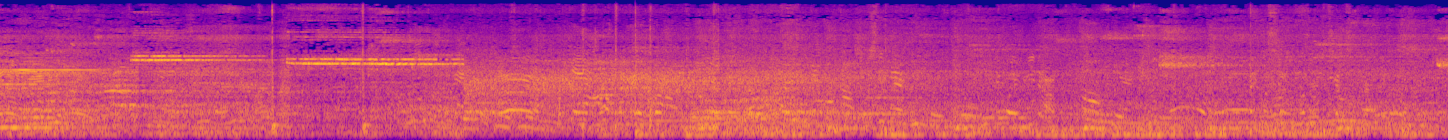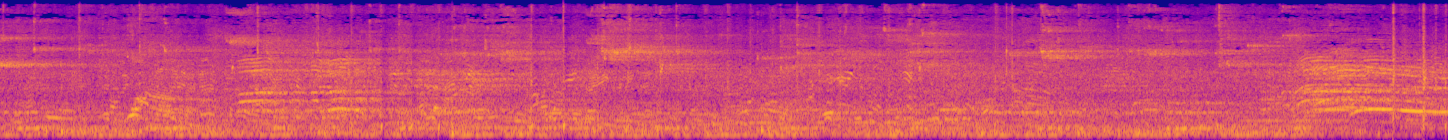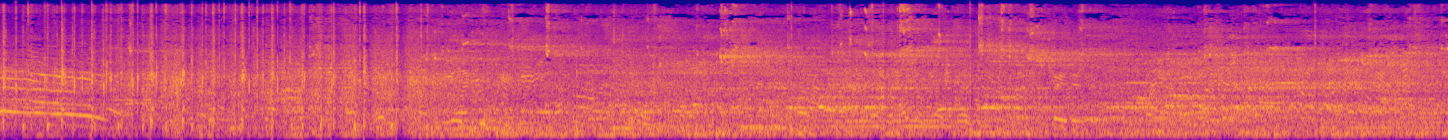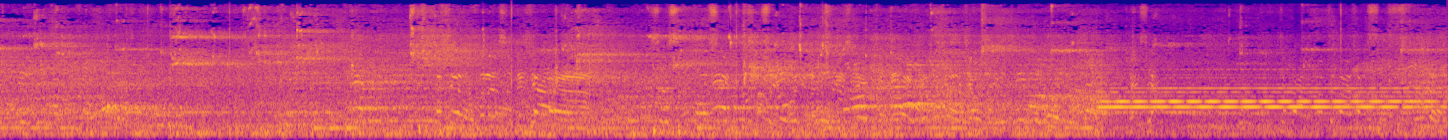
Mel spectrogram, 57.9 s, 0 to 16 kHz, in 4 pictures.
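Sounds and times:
spectators' voices: 0:00.0 - 0:57.9
players calling: 0:09.8 - 0:57.9.

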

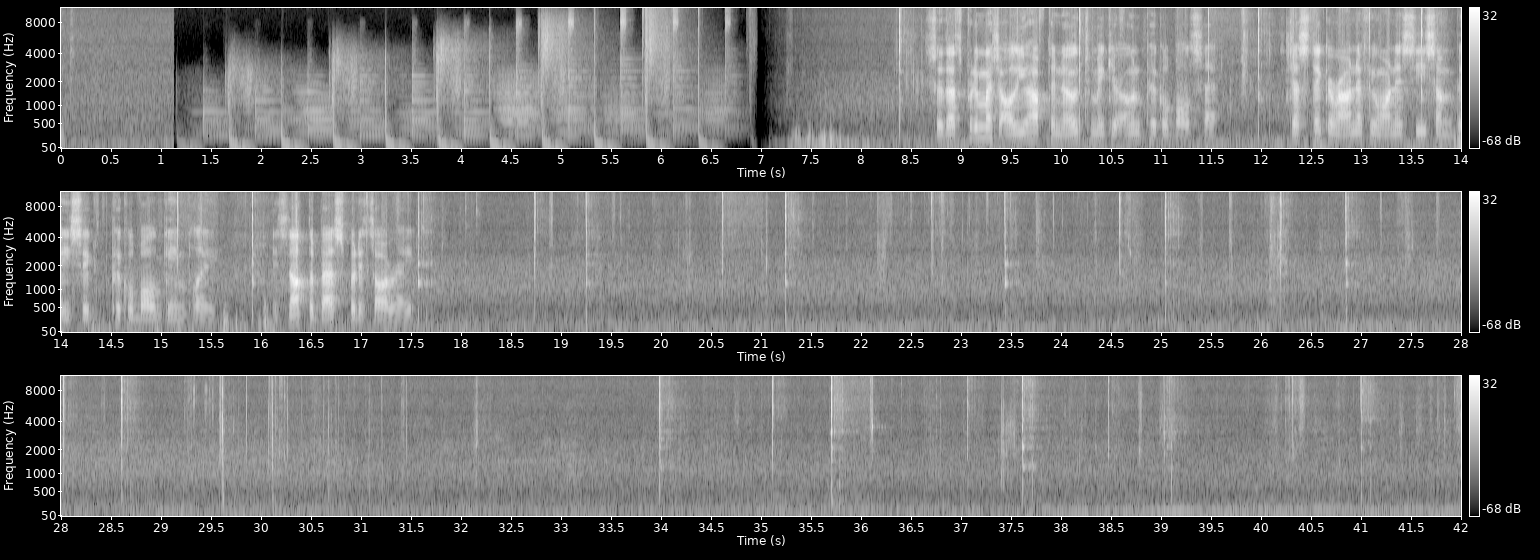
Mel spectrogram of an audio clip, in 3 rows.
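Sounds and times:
wind rumble on microphone: 0:07.1 - 0:08.9, 0:11.6 - 0:16.3
ball bouncing on asphalt: 0:08.3 - 0:08.7, 0:09.4 - 0:32.3, 0:33.7 - 0:39.4, 0:40.1 - 0:42.0
paddles striking ball: 0:09.5 - 0:19.7, 0:20.5 - 0:21.6, 0:22.3 - 0:30.8, 0:33.9 - 0:34.3, 0:40.3 - 0:41.2.

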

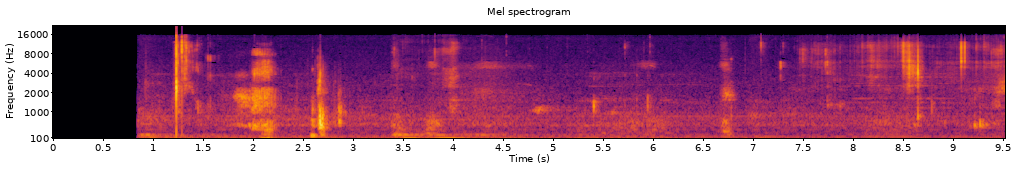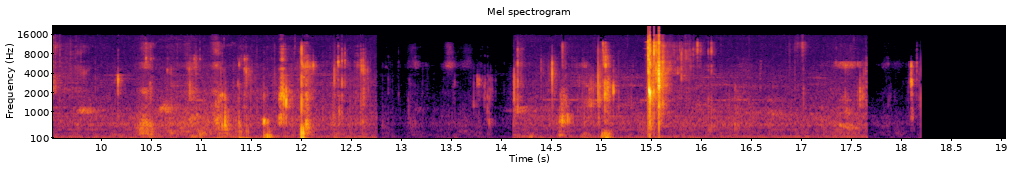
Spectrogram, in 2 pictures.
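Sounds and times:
close chewing with mouth smacks: 0:06.8 - 0:18.2.

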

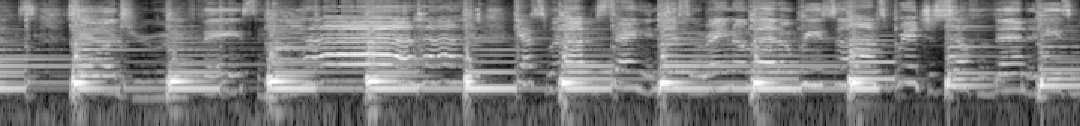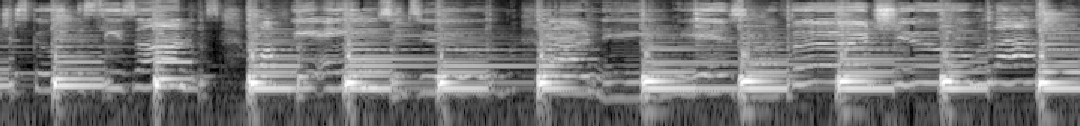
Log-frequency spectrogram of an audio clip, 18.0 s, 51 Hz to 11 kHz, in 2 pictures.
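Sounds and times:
ukulele strumming: 0:00.0 - 0:18.0.

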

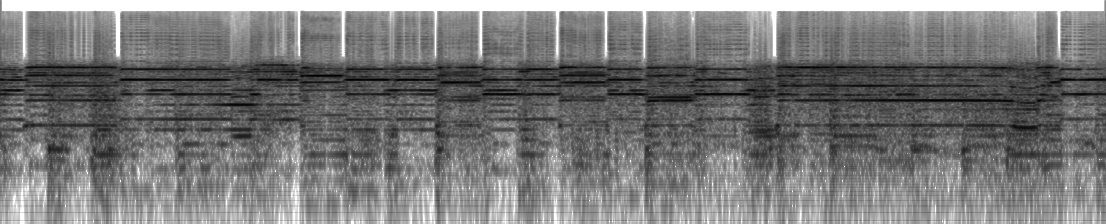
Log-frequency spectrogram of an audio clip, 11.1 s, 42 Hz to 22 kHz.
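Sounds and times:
harmonica chord: 0:00.0 - 0:11.0
strummed acoustic guitar: 0:00.0 - 0:11.0.

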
